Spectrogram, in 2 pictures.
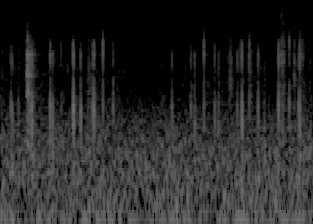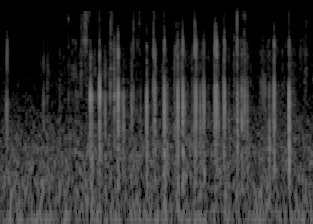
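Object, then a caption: Small glass dropper bottle with cap. Long nails tap a small frosted glass skincare dropper bottle with a white cap and label, holding liquid, hitting both the bottle and the cap. Quick, light, dry clicks sound over a soft hiss, growing louder and denser after about four seconds.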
